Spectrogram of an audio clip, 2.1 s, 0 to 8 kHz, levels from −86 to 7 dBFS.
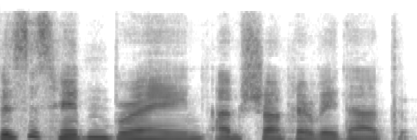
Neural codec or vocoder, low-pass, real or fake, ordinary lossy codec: codec, 24 kHz, 1 kbps, SNAC; 7.2 kHz; fake; MP3, 64 kbps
